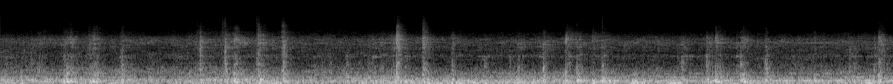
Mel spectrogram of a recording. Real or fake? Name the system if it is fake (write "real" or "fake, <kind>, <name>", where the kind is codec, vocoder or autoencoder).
fake, codec, DAC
